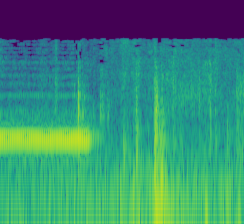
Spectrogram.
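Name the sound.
telephone dialing tones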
